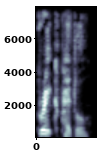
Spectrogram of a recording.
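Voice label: "brake pedal", British English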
